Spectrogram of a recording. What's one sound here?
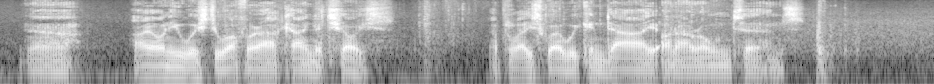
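A man speaks calmly and earnestly, close by.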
